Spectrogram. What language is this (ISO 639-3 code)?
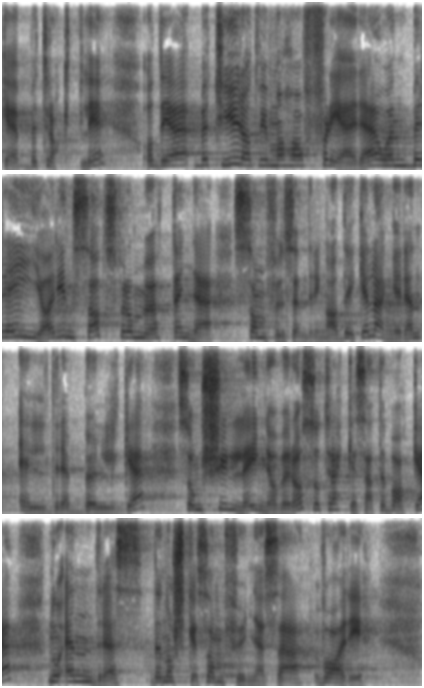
nor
